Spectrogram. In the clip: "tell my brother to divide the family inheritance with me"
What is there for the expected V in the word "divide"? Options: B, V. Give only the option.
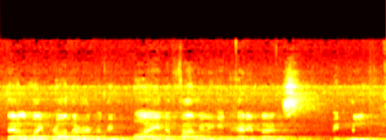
B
